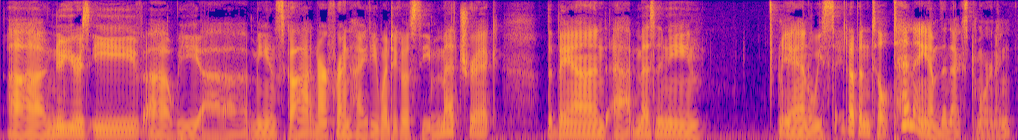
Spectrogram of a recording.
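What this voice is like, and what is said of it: Sick-sounding voice. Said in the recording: “my voice sounds the way it does right now ... I am sick”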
